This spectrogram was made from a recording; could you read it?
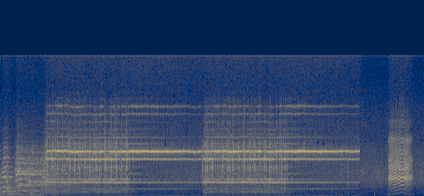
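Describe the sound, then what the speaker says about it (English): An old telephone bell rings in two long, loud bursts separated by a pause, followed by a brief chirping tone at the end, with no talking. "Answer the phone, Susie."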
